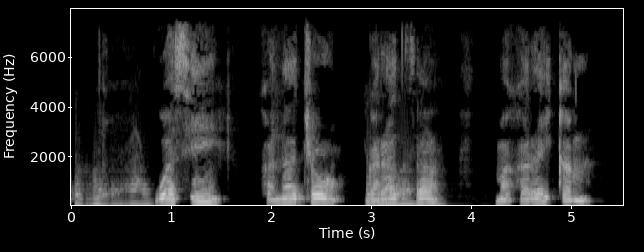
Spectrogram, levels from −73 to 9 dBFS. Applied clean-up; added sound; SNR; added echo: neural mask model RNNoise.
